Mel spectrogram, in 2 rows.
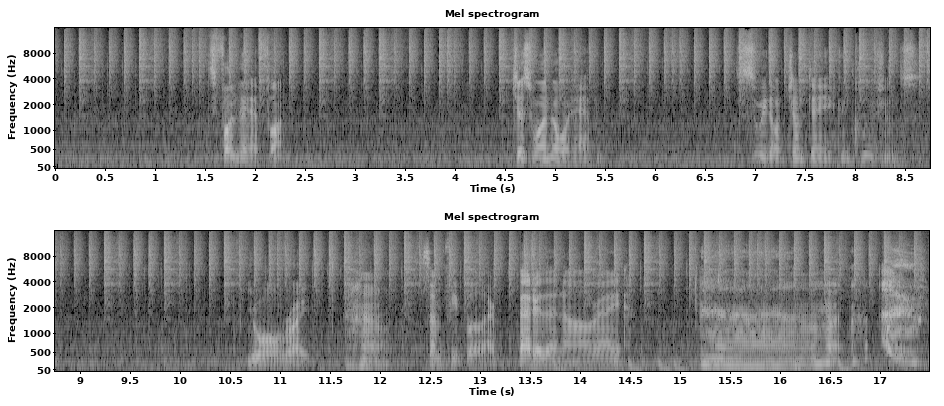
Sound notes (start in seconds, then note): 15.2 giggles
